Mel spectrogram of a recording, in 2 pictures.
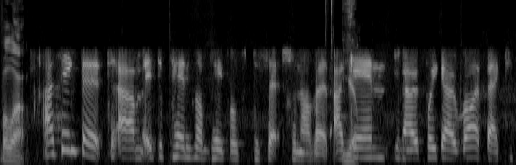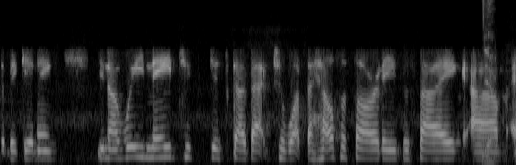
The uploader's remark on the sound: We threw it to the phones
